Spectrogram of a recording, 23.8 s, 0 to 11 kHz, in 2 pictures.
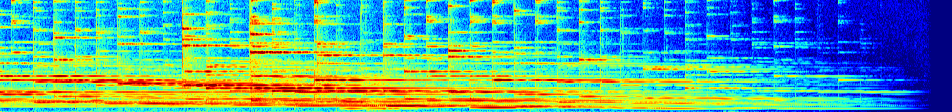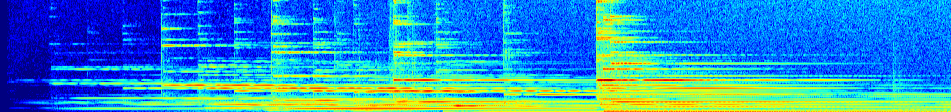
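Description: The Westminster Concert Bell Choir, a handbell choir, rings out the 1850 Christmas carol It Came Upon the Midnight Clear by Richard Storrs Willis in overlapping bell tones that shimmer and decay, pausing briefly midway before resuming with fuller, deeper chords. No voices are heard.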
